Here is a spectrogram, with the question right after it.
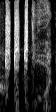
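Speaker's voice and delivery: hushed whisper, hiding from him; whispering while hiding. Real, not acted. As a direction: whisper so he cannot hear. Guest arrives, hushing the others.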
